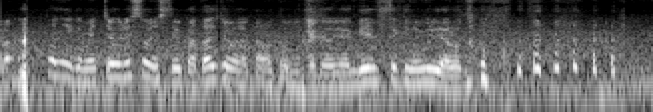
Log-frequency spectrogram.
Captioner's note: laughs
